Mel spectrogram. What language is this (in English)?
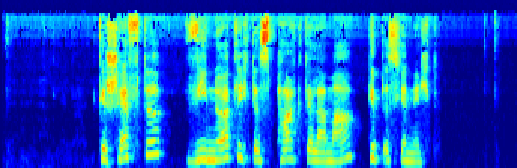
German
